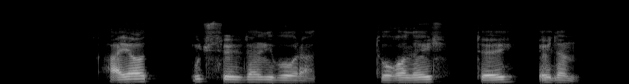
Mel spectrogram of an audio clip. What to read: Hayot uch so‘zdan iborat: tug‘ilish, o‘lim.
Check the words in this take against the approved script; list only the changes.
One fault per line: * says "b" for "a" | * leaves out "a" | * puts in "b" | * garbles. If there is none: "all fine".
* puts in "to‘y"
